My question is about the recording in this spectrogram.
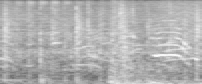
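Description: Faint voices calling out, over a low background rumble.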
